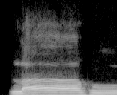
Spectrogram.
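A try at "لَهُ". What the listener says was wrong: লা টান হবে, লা টান হবে না, লাহু।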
